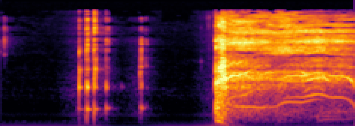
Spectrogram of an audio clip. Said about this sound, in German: Moment. Bei mir sitzt da irgendwie ein Rülps am Hals, aber da bin ich rauskommen.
